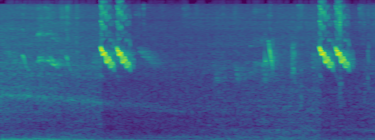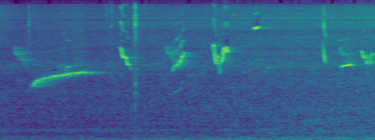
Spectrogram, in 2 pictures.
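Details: Lemon-bellied white-eye from Lombok, a recording played so other birds learn the song: clusters of high falling chirps with one smooth rising whistle, over a louder rumbling background noise.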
